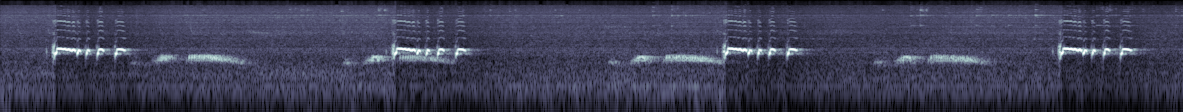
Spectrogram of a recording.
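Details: Wild zebra dove with river stream ambience, repeating a ringing trill of staccato coos four times, roughly every three seconds. Lower, smoother cooing notes answer between the phrases.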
